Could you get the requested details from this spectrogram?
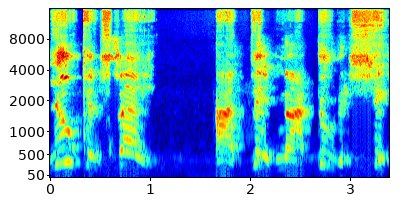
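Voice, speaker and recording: A man's raised, projected voice at an extremely high pitch. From West Philadelphia. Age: 60s. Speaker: panelist. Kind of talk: heated debate. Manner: animated.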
